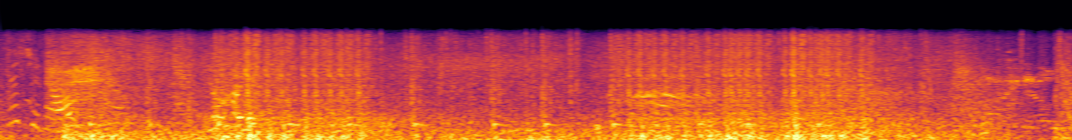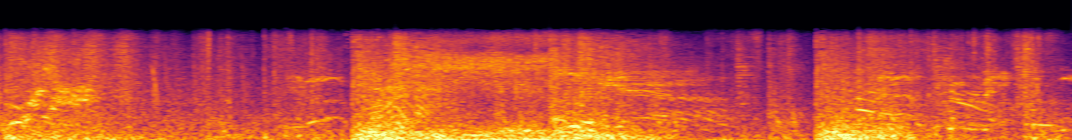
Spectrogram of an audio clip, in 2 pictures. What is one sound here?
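Explosions boom and crash.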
